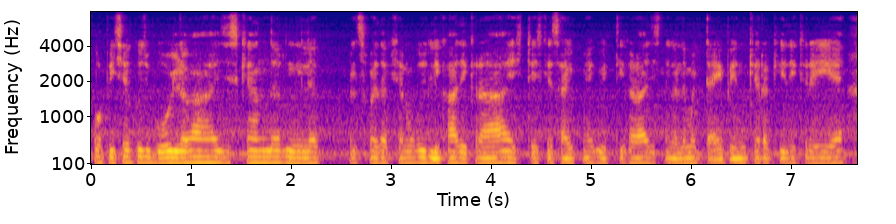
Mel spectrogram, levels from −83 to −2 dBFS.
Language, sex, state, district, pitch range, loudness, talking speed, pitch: Hindi, male, Bihar, Darbhanga, 105-115 Hz, -18 LUFS, 190 wpm, 110 Hz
